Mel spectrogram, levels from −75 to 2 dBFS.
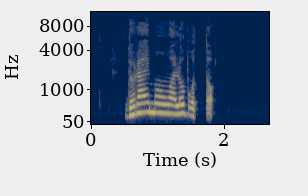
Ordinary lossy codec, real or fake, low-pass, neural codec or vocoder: AAC, 48 kbps; real; 10.8 kHz; none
